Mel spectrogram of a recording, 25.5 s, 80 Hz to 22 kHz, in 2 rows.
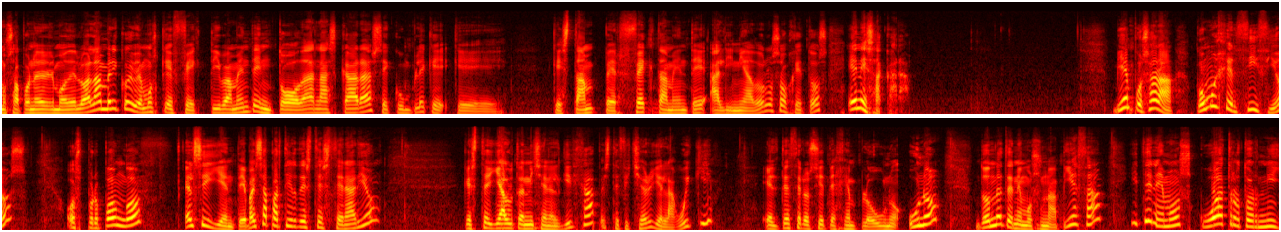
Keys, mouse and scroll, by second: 0.1 click, 0.9-8.0 middle drag, 8.9 click, 10.0 click, 12.5 click.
